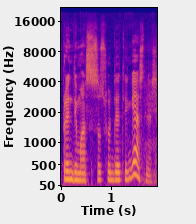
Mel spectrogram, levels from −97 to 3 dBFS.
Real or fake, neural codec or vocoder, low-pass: fake; vocoder, 44.1 kHz, 128 mel bands every 256 samples, BigVGAN v2; 19.8 kHz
